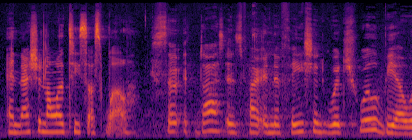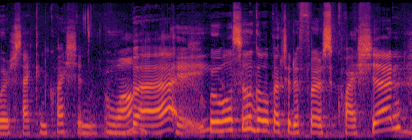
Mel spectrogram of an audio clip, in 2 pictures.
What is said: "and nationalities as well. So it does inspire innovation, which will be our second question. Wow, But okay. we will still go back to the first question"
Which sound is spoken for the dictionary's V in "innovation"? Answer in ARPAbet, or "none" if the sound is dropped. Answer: F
